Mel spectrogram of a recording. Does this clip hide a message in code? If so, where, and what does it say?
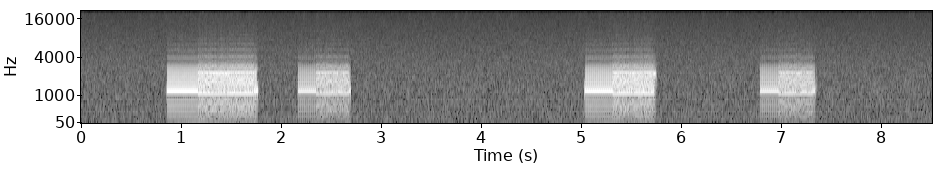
Yes: packet radio (AX.25, as in APRS), 1200 baud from 0.9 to 7.3 s, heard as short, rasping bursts.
